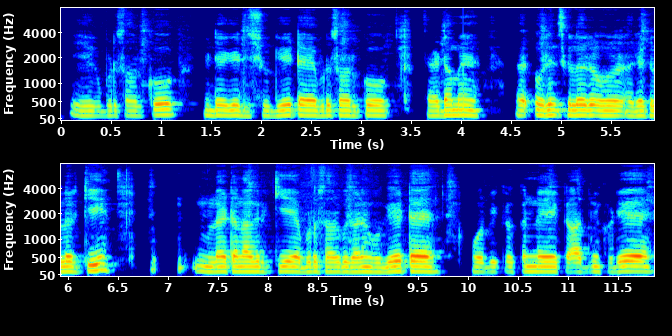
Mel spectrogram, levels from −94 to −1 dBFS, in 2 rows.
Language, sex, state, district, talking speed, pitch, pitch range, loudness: Rajasthani, male, Rajasthan, Churu, 140 wpm, 135 Hz, 130-135 Hz, -32 LUFS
